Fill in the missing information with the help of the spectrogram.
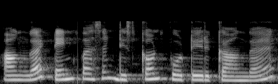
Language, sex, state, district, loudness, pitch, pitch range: Tamil, female, Tamil Nadu, Nilgiris, -17 LUFS, 225 Hz, 210-250 Hz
